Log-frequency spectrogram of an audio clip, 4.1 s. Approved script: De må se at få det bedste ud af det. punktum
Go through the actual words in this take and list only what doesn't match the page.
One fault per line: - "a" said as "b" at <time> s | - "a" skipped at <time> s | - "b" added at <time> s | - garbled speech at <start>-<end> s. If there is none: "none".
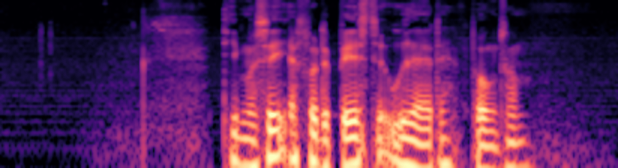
none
